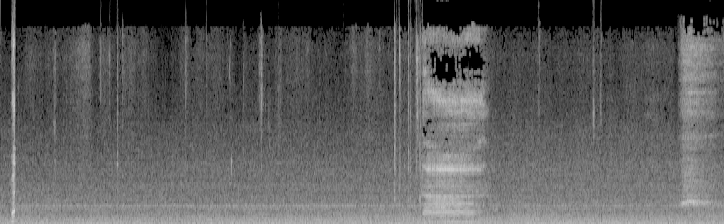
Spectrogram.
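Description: Steady road and engine rumble inside a moving car's cabin. About eight and a half seconds in there is a brief voiced sound from a person, lasting about a second.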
